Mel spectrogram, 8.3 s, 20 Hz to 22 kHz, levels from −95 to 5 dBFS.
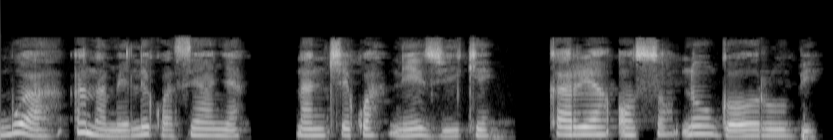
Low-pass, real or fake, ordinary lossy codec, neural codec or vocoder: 7.2 kHz; real; MP3, 48 kbps; none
